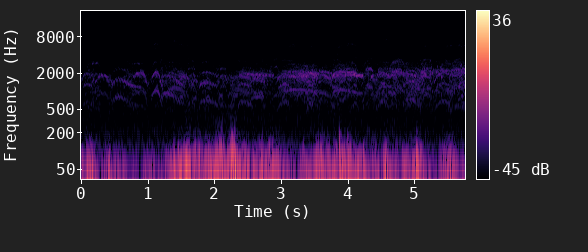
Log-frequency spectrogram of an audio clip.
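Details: A flock of seagulls screams in a running, overlapping chorus of ringing, slurred cries that grows denser toward the end, over a rumbling low backdrop.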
